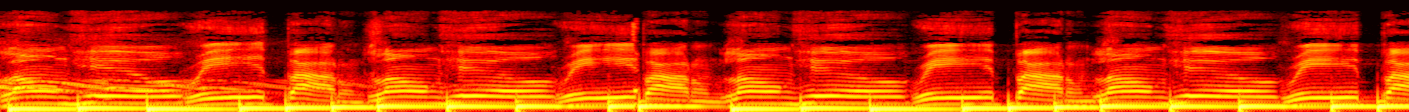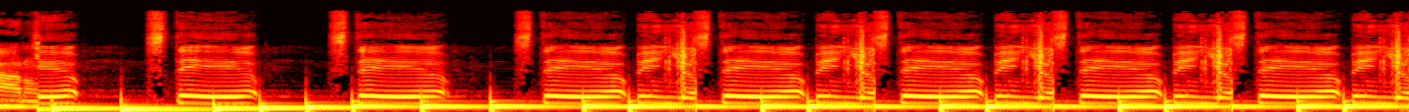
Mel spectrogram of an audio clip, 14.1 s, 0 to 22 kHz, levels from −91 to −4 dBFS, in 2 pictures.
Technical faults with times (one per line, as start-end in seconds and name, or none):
3.15-3.19 damaged data in a compressed stream
7.20-7.24 damaged data in a compressed stream
10.52-14.09 broken-record loop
